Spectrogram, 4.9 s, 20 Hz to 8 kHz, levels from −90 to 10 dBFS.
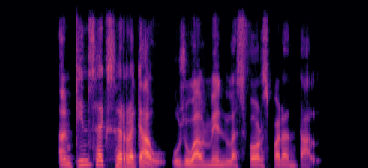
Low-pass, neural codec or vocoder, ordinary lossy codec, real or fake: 7.2 kHz; codec, 16 kHz, 4 kbps, X-Codec, HuBERT features, trained on LibriSpeech; Opus, 64 kbps; fake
